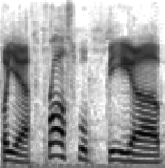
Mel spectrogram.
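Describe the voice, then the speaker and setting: A man's voice: a little high, very animated, slow pace, muffled recording, faint music behind. A young man hosting a gaming stream, rambling casually and laughing often. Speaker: gaming channel host. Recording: game sounds loud behind.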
